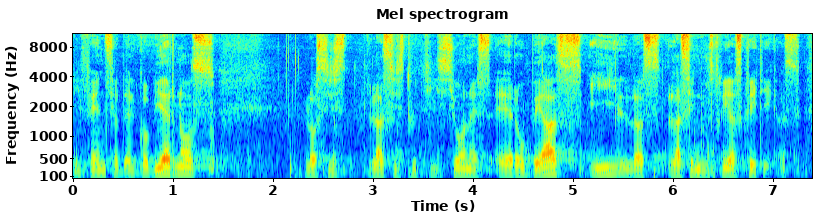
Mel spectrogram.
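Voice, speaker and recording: Speaking extremely slowly, a man keeps normal pitch movement while clear background noise sounds behind him. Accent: French. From France. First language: French (speaking Spanish). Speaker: aerospace sales director. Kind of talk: panel talk.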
